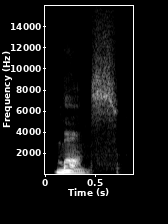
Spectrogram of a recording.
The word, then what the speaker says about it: months: Same with months. Months. You don't have to say months.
